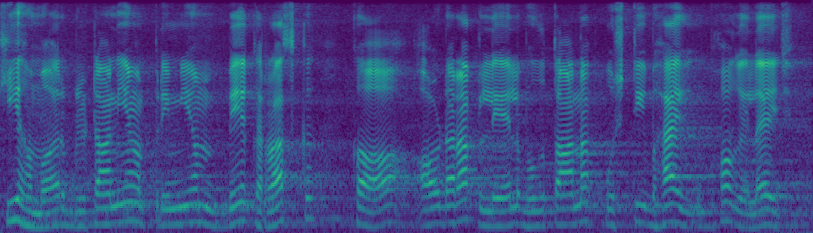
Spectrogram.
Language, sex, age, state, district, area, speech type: Maithili, male, 30-45, Bihar, Supaul, rural, read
